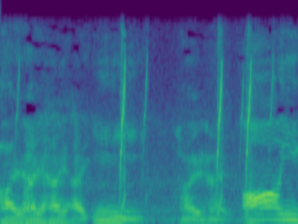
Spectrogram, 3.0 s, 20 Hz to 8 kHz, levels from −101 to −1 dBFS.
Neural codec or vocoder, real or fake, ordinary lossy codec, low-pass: none; real; none; 7.2 kHz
